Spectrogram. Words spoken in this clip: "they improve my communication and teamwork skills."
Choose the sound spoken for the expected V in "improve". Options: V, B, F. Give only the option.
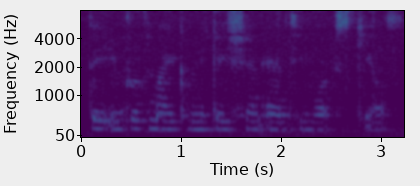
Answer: V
